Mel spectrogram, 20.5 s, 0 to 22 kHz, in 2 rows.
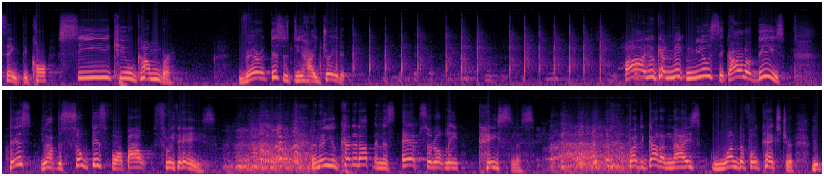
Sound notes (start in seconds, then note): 3.8 sea cucumber tapping; 13.1 laughs; 17.0 audience laughs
